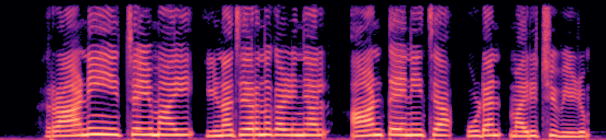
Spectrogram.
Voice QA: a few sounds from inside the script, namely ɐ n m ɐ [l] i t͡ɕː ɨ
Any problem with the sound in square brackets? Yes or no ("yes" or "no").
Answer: yes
